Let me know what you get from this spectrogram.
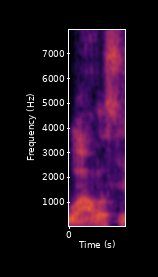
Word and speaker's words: Wallace: And Wallace is W-A-L-L-A-C-E.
